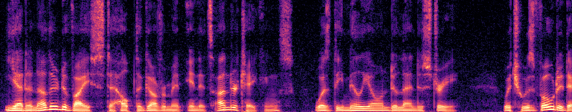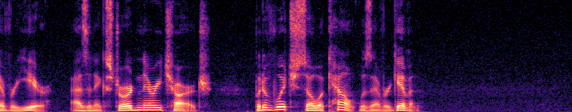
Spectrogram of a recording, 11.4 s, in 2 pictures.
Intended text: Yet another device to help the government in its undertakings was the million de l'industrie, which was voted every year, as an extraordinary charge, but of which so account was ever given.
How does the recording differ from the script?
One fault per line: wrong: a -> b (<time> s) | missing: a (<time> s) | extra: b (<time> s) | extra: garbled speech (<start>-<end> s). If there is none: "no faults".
no faults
